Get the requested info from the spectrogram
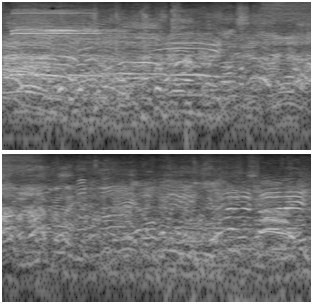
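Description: Voices of football spectators and players on the pitch talking and shouting over one another, with a short steady high tone near the start.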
